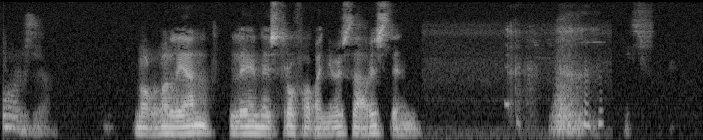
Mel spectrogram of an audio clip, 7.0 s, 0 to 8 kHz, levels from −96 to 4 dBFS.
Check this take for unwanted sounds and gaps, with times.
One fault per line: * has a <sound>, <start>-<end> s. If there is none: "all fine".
* has a laugh, 5.0-6.1 s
